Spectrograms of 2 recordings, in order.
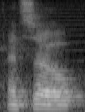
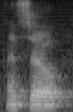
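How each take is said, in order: Both takes have the same delivery.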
